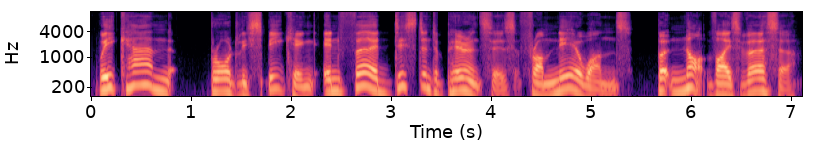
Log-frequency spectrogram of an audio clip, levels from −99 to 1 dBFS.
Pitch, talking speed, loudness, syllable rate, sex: 145 Hz, 120 wpm, -20 LUFS, 3.6 syllables/s, male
